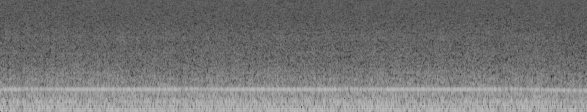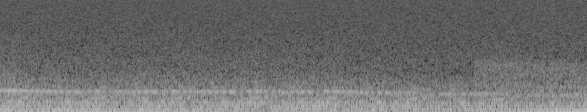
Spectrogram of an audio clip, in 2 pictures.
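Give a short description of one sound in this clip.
A bus engine hums steadily, its whine dropping slightly in pitch as the bus eases off.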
